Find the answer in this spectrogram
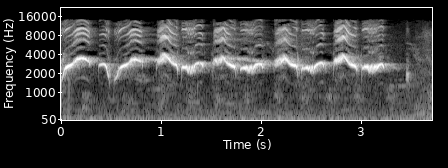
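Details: Chinese Hwamei singing actively: a sweet, loud stream of clear whistled notes that wave up and down in a steady rhythm, roughly ten phrases before it stops.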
